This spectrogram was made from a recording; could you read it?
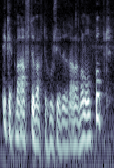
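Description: An actor playing an anxious, gloomy middle-aged husband in a radio play, speaking in a fretful, wordy, hesitant way. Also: male voice, medium pitch, fast, creaky, dark tone, husky. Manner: fretful, stammering, wordy and formal. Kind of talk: Dutch radio drama acting.

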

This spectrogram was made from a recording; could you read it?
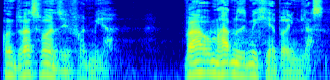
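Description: An actor playing a sober gentleman doctor in a radio detective drama, with a grave, measured way of speaking. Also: low voice, big pitch swings, slight background noise. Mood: wary. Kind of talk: radio drama narration and dialogue.

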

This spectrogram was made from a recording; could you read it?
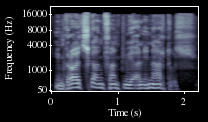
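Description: An actor playing a monk who recounts his memories in measured, expressive radio drama narration. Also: medium pitch, dry recording, clean studio sound, lightly acted. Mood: measured, intrigued.

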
